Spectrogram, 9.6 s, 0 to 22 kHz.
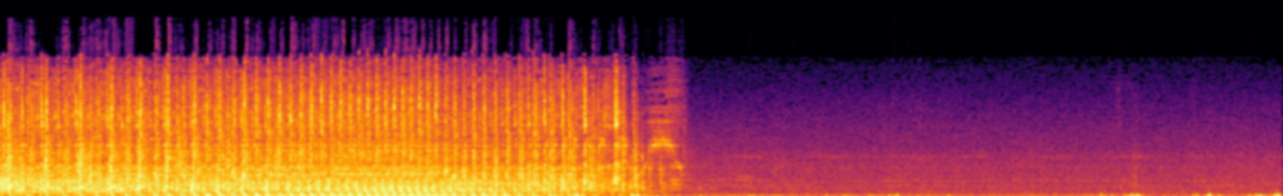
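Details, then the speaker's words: Briggs & Stratton 13.5 cast-iron-sleeve riding mower engine on two-stroke gas, carburetor suspected clogged, bowl bolt loose and leaking fuel: runs at a fast, even, smooth beat about five seconds then shuts off. "It sounds good."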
